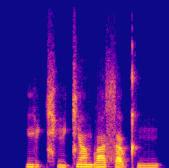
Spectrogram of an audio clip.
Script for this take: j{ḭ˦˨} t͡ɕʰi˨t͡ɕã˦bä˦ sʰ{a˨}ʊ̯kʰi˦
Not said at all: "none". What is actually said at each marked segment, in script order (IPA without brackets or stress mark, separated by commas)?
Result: ḭ˦˨, a̰˦˨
